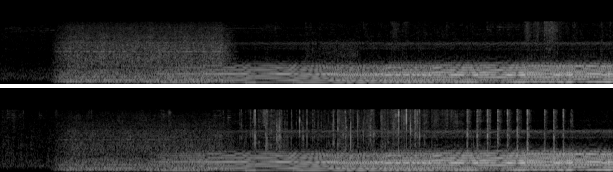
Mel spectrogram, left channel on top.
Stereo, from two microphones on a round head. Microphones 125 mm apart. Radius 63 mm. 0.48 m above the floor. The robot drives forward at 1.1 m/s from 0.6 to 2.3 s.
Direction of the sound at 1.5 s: 25° right (ahead or behind).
